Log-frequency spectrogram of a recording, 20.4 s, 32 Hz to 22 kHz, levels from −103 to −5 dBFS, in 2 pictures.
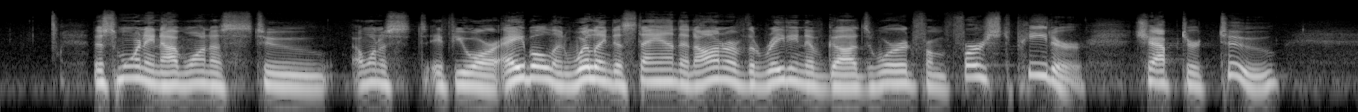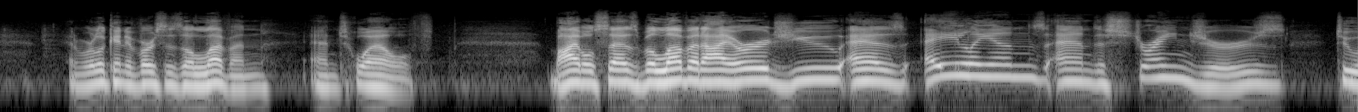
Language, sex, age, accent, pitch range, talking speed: English, male, 50-69, American, 150-195 Hz, 145 wpm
